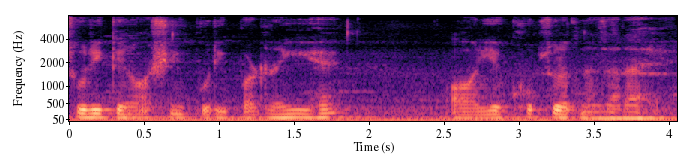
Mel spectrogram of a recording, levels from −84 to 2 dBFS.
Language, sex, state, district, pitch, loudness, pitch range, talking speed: Hindi, male, Jharkhand, Ranchi, 105 Hz, -18 LUFS, 95-110 Hz, 145 wpm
